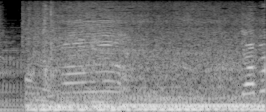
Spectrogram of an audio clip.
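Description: Passenger jeepney running, a steady low engine and road rumble heard from inside the cabin, cutting in sharply just after the start, with voices over it.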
